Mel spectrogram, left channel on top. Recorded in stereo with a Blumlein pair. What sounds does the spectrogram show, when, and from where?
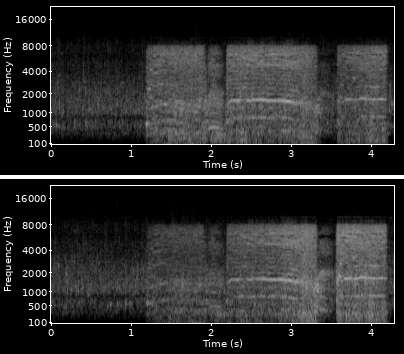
1.2 s a scream: 35° left, 1.3 m; by 4.2 s 75° right, 0.7 m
